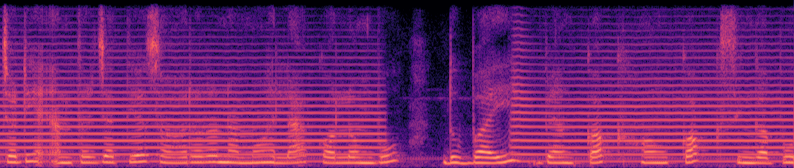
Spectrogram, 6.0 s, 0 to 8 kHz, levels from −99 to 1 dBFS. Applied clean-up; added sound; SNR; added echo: none; Trumpet; 4 dB; none.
